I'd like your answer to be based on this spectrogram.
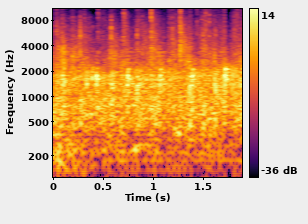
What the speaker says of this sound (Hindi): खड़े होकर जरूर ताली बजाइए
